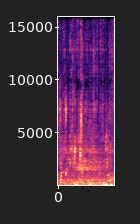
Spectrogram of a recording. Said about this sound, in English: I'm releasing the water out of the radiator so I can start tearing everything down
